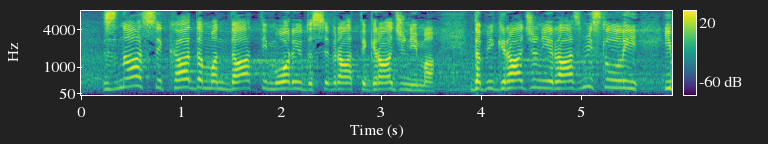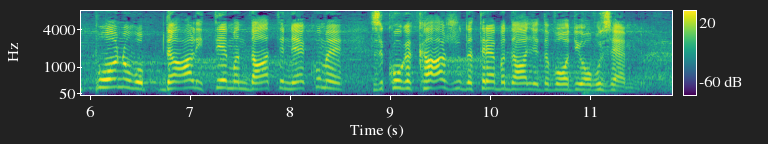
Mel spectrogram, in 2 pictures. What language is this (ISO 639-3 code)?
srp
